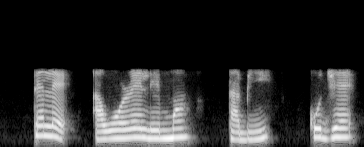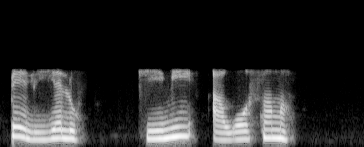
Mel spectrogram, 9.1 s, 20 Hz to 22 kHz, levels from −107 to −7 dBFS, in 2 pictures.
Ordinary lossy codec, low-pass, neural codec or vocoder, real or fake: none; 3.6 kHz; codec, 16 kHz, 6 kbps, DAC; fake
